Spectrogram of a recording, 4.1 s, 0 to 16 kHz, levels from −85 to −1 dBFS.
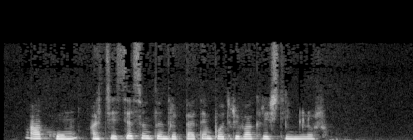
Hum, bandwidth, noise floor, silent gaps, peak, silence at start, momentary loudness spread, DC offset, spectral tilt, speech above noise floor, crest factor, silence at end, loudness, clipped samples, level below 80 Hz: none; 11.5 kHz; -57 dBFS; none; -2 dBFS; 0.25 s; 4 LU; under 0.1%; -6.5 dB/octave; 41 dB; 16 dB; 0.9 s; -17 LUFS; under 0.1%; -54 dBFS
